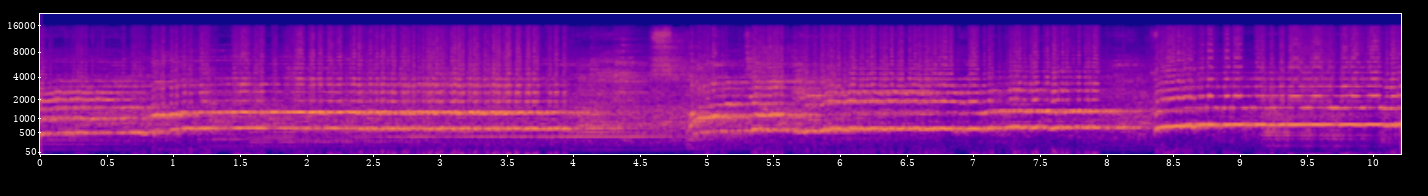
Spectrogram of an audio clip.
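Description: A woman singing slow, long-held notes into a microphone, the melody stepping up in pitch every few seconds.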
